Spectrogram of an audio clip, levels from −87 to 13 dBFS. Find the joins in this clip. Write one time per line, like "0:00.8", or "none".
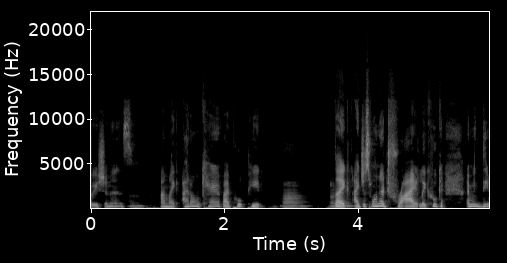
0:01.0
